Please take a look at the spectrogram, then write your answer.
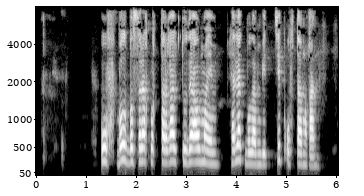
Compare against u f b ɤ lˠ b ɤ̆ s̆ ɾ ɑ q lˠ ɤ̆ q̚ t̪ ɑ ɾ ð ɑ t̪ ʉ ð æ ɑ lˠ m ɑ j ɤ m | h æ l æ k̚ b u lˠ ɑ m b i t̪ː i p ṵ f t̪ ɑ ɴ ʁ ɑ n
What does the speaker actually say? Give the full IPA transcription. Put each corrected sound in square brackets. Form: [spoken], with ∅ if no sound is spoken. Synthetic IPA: u f b ɤ lˠ b ɤ̆ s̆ ɾ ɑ q lˠ ɤ̆ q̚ t̪ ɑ ɾ [ʁ] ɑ t̪ ʉ ð æ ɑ lˠ m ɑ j ɤ m | h æ l æ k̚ b u lˠ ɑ m b i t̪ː i p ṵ f t̪ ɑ ɴ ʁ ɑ n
